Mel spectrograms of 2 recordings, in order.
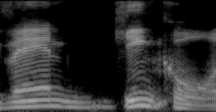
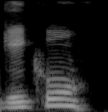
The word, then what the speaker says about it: Van Ginkel: followed by Van Ginkel. That's how you say his name, Ginkel, for the yes.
